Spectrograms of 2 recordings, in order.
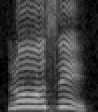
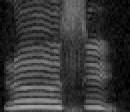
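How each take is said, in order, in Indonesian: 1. Diucapkan dengan normal, mulut terbuka. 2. Diucapkan dengan gigi dirapatkan.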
